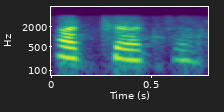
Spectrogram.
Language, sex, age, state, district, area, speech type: Urdu, female, 45-60, Delhi, East Delhi, urban, conversation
